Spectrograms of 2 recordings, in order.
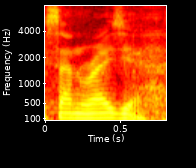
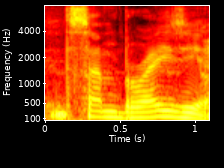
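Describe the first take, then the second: First: There is no 'b' sound before the 'r'. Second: A 'b' sound is added before the 'r'. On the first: This is the standard way to say the name. The speaker calls it right. "he couldn't say Sunrazier" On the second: This imitates how someone else mispronounced it. The speaker calls it wrong. "he used to pronounce it Sunbrazier"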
